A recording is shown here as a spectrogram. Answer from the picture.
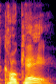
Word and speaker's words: Koh Ker: They have silent R's on the end of things, so it's sort Oh, of grammatically correct to spell it with an R, but the R's are silent, and so it's the same with the language.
